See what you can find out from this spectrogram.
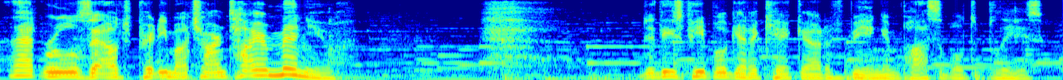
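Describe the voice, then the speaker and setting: An actor playing a proud, grumbling inn chef in a fantasy video game, weary and exasperated. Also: male voice, medium pitch, animated, normal speed, close to an everyday voice. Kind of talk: English video game voice acting. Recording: music behind the voice.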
